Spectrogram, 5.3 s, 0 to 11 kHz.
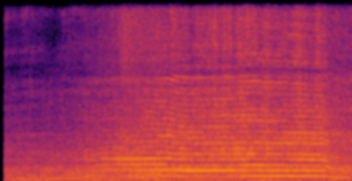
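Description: Delta Force CMB 91RS RC racing catamaran running at speed, its motor giving a high, steady whine. The pitch climbs about a second in, holds level at full throttle, then drops near the end as the throttle comes off.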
